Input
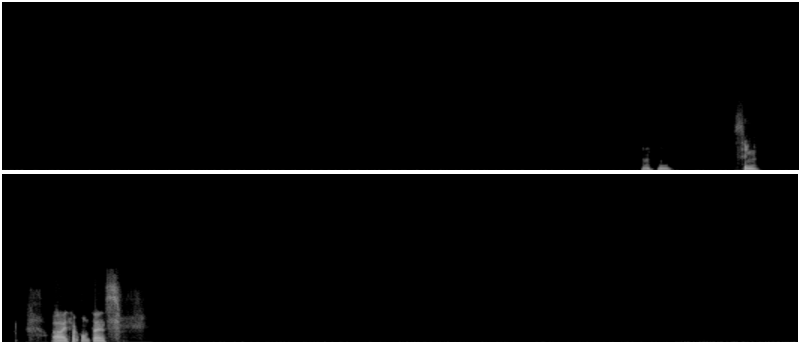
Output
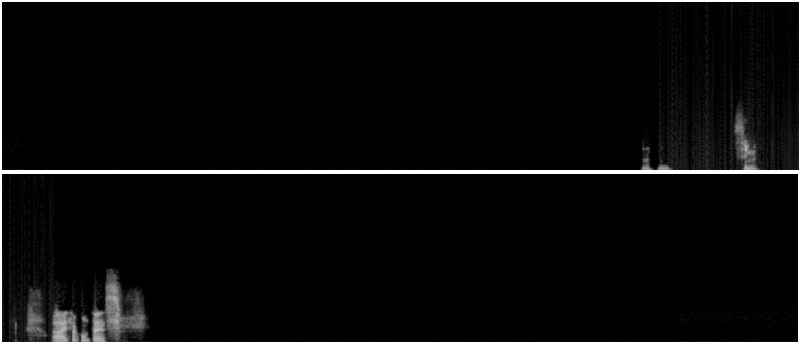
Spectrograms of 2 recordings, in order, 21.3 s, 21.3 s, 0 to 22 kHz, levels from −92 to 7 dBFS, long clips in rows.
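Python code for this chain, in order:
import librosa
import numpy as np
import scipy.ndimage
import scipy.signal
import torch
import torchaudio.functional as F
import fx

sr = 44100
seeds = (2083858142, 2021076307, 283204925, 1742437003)

y = fx.peak_eq(x, sr, hz=3500.0, db=14.5, octaves=2.2)
y = fx.dmg_crackle(y, sr, seeds[0], per_s=210.0, level_db=-50.0, at=(8.74, 11.32), fade=0.02)
y = y * 10.0 ** (3.0 / 20.0)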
